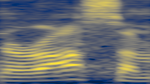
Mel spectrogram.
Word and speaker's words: Rosum: Rosum rhymes with awesome, 8-1 here with Jeskai Control.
